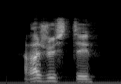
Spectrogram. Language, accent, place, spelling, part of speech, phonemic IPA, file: French, France, Lyon, rajuster, verb, /ʁa.ʒys.te/, LL-Q150 (fra)-rajuster.wav
- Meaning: 1. to adjust, readjust, correct 2. to straighten, tidy (clothes) 3. to straighten one's clothes 4. to reconcile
